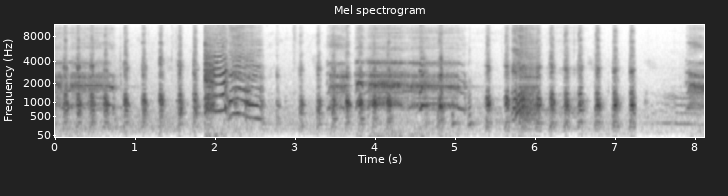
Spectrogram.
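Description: A rooster crows in long, wavering, harmonic calls among a steady run of short, rhythmic hen clucks, several per second, throughout.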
